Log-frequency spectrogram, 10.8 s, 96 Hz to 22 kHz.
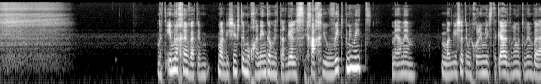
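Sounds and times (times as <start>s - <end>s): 
woman drawing a long airy breath: 0.0s - 1.6s
speech: 3.2s - 10.8s.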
